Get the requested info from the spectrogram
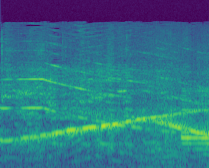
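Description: Police car sirens wailing. One tone rises slowly and turns down near the end while a second siren's tone falls across it, over low traffic noise.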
